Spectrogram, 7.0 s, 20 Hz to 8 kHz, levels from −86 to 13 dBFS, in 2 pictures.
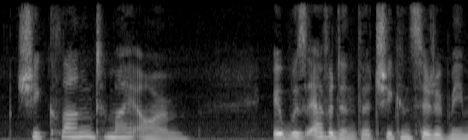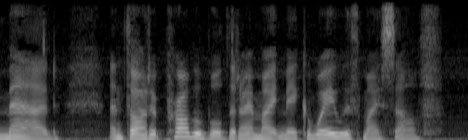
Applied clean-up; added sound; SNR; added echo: none; none; none; none.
